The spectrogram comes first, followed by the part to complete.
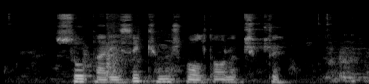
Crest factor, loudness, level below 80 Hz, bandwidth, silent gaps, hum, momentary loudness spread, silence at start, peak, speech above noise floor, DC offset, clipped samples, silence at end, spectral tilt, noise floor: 18 dB; -29 LUFS; -58 dBFS; 11.5 kHz; none; none; 15 LU; 0.55 s; -12 dBFS; 32 dB; under 0.1%; under 0.1%; 0 s; -4.5 dB/octave; -60 dBFS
